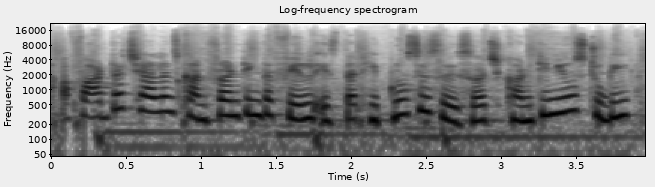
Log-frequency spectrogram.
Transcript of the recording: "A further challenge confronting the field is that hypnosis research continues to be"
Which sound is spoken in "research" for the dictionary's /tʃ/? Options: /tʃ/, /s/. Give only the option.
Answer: /tʃ/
